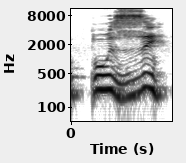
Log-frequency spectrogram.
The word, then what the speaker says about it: poser: Il s'agissait du mot poser, que le S qui fait le son Z, et attention, il y avait un E muet.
